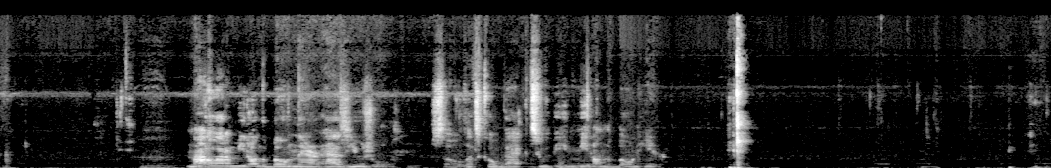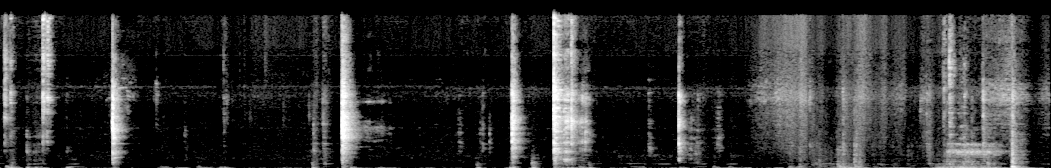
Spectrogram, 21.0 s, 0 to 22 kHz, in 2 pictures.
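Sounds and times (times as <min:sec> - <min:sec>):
utensils clinking on plate: 0:15.1 - 0:16.5.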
